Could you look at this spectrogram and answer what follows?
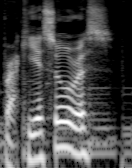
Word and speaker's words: Brachiosaurus: Brachiosaurus.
